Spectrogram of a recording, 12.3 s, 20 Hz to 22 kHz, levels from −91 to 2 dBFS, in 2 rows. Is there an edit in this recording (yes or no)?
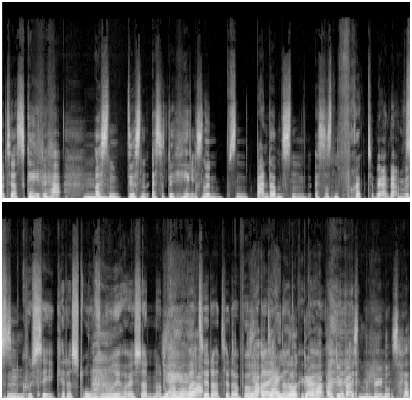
no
